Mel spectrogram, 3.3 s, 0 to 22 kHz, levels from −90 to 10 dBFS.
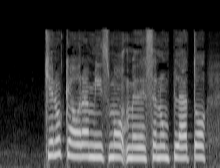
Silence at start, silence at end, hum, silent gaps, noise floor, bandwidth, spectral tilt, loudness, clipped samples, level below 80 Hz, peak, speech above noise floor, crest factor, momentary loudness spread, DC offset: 0.7 s; 0.25 s; none; none; -57 dBFS; 11 kHz; -4 dB/octave; -15 LUFS; under 0.1%; -56 dBFS; -4 dBFS; 43 dB; 12 dB; 5 LU; under 0.1%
